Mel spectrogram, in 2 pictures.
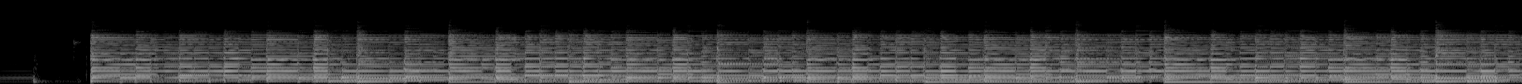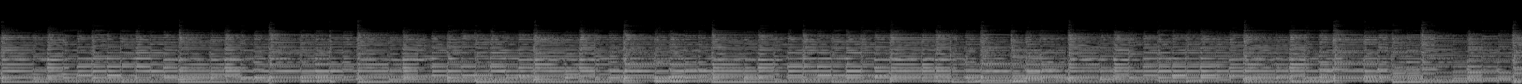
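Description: Hollow-body archtop electric guitar played solo through an amplifier, strummed in a steady rhythm with ringing chords. It begins about a second in, after a brief hush.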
